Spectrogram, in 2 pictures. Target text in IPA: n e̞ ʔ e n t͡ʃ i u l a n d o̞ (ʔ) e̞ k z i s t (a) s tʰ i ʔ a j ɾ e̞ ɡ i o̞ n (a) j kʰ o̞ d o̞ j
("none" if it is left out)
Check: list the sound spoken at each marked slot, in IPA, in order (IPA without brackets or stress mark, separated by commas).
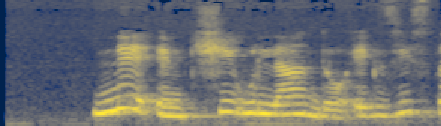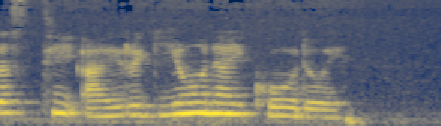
ʔ, a, a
